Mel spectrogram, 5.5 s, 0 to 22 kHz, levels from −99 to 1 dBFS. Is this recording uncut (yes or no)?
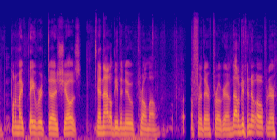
no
